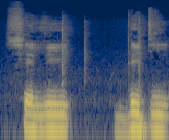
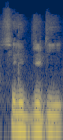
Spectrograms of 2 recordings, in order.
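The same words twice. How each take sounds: First: সেলিব্রিটি very slowly, broken into সেলি and ব্রিটি with a pause; syllable-by-syllable demonstration. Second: Said in the usual way. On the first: Shown as a demonstration. Teacher breaking down সেলিব্রিটি to show C as S, very slow demonstration. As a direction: stretch সেলিব্রিটি out in separated parts, starting on a clear S. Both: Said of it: "এর উচ্চারণটা হচ্ছে দন্তস্বর মতো".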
